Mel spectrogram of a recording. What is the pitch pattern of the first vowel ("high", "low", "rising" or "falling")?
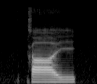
high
